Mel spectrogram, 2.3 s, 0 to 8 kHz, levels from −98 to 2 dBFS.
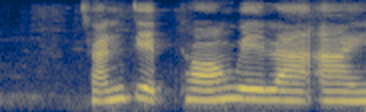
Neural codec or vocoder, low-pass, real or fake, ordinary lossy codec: none; none; real; none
